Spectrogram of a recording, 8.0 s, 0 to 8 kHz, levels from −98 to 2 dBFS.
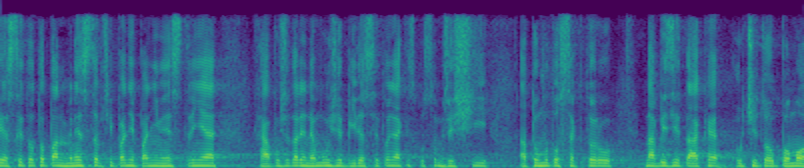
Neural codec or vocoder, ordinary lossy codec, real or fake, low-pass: none; MP3, 64 kbps; real; 7.2 kHz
